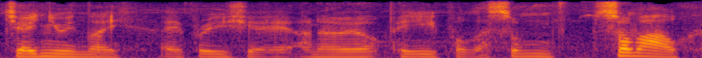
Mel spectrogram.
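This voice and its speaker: Walking through city streets and a park, a British man chats to his travel vlog in a slangy, laddish way. He speaks a little fast, with a mid-range, darkish voice and fairly even intonation. Street noise runs through the dull, lo-fi outdoor audio.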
